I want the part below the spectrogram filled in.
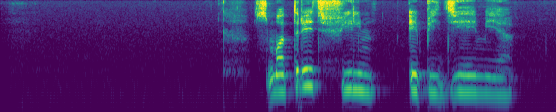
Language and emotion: Russian, neutral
